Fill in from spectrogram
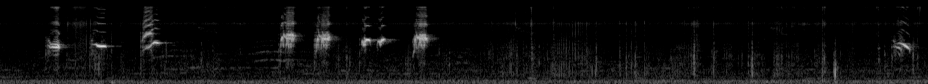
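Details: Greater green leafbird singing in the energetic ngentrok style with full bursts: scattered short sweeping whistles, a quick cluster of bright notes near the middle, then long pauses with faint background clicks.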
